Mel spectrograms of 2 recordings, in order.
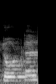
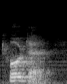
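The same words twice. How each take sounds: First: The first consonant has no puff of air. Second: The first consonant has a strong puff of air. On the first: The speaker calls it wrong. "अब ये total word नहीं है" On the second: The speaker calls it right. "क्या बन जाएगा"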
